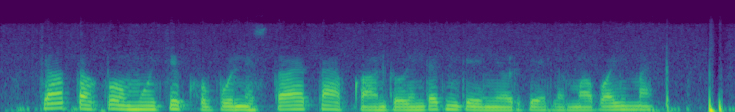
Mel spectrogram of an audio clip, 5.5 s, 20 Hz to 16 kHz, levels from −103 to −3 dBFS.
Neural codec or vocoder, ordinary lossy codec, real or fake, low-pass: none; Opus, 16 kbps; real; 7.2 kHz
